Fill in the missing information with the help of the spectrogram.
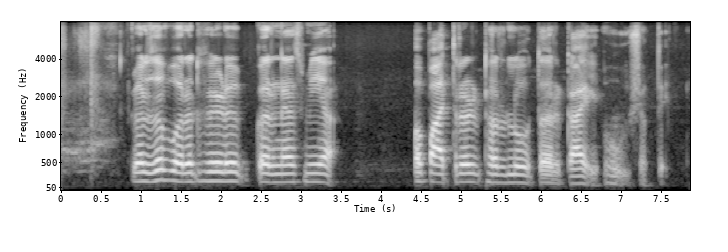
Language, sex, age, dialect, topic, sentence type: Marathi, male, 25-30, Standard Marathi, banking, question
